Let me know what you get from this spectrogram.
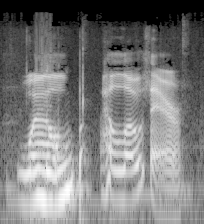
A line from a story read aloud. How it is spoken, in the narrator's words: he said nervously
